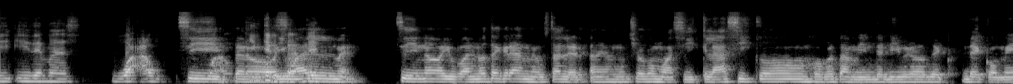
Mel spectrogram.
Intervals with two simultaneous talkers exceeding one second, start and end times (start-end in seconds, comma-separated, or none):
1.8-3.3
